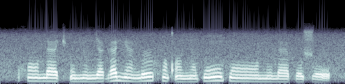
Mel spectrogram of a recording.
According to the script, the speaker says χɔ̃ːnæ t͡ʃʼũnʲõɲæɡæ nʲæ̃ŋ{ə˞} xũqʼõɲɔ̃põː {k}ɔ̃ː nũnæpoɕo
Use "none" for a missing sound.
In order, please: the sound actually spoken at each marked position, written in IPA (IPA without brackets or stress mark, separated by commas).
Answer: ə˞, p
